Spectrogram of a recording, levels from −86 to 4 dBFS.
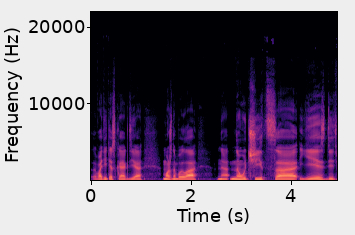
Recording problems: uneven, jittery; strongly

